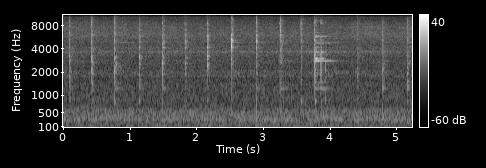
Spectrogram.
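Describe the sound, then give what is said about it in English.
Rapid, steady hammer blows ring out as a blacksmith hammers hot iron over the edge of an anvil to bend a curve, a dozen or so bright metallic strikes in even rhythm over a low rumbling background, moderately loud. “Just hammering it over the edge of the anvil, getting a nice curve.”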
